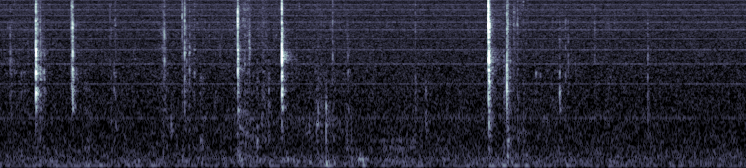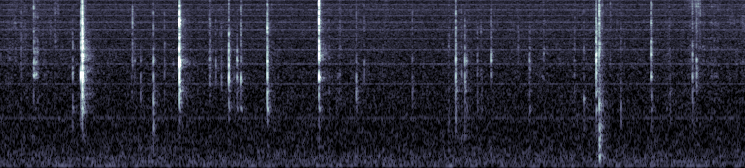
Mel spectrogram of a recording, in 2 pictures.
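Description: A blade shaves thin slices off a small block cut from an orange bar of soap, making about fifteen short, sharp, bright clicks spread irregularly across the clip. Each click dies away almost instantly over a faint, quiet hiss.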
